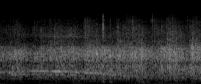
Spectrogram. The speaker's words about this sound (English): Give him a clap. Come on, this guy's brave tonight.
